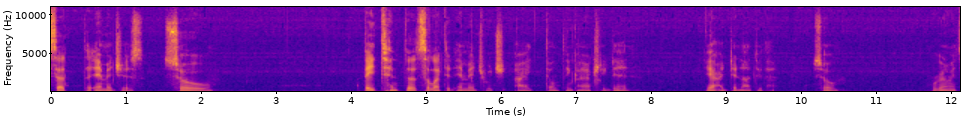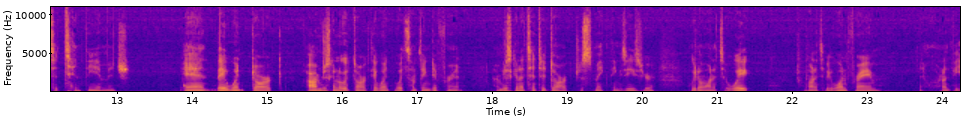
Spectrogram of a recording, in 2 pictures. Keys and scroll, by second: 20.6 space, 22.0 1.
